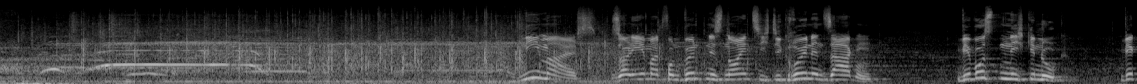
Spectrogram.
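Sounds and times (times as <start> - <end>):
people cheering: 0.0 - 8.6
large crowd applauding a speaker: 0.0 - 9.0
high tonal whistles from a crowd: 1.1 - 5.6
speech: 5.2 - 8.9, 9.6 - 11.3.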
